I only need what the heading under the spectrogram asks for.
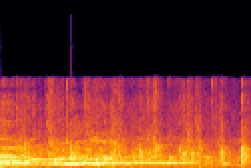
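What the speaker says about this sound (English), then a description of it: "Listen to that crowd, Mike!" Comedy club audience at a live stand-up show cheering and applauding loudly, a dense continuous wash of clapping and shouts with voices calling out over it.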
